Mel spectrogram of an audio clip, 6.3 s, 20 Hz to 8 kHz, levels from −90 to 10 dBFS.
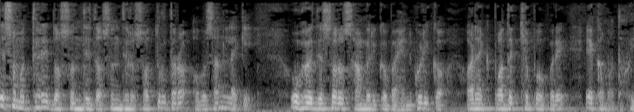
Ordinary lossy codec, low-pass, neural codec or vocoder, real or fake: none; 7.2 kHz; none; real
